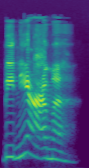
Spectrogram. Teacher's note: तिलावत को रोकते हुए हम ता मरबूता को है साकिना में बदलते हुए इस तरह से रुकेंगे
